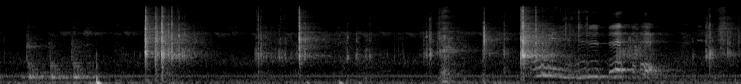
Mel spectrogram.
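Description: A baby babbles and gives a short giggle about two-thirds of the way in, among sharp clacks and taps from a plastic toy excavator being handled.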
